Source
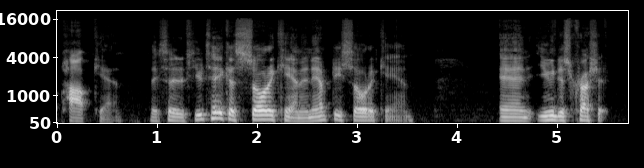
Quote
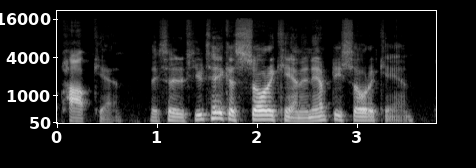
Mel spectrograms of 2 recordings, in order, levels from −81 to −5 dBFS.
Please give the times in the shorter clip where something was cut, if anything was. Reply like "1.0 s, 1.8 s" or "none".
none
